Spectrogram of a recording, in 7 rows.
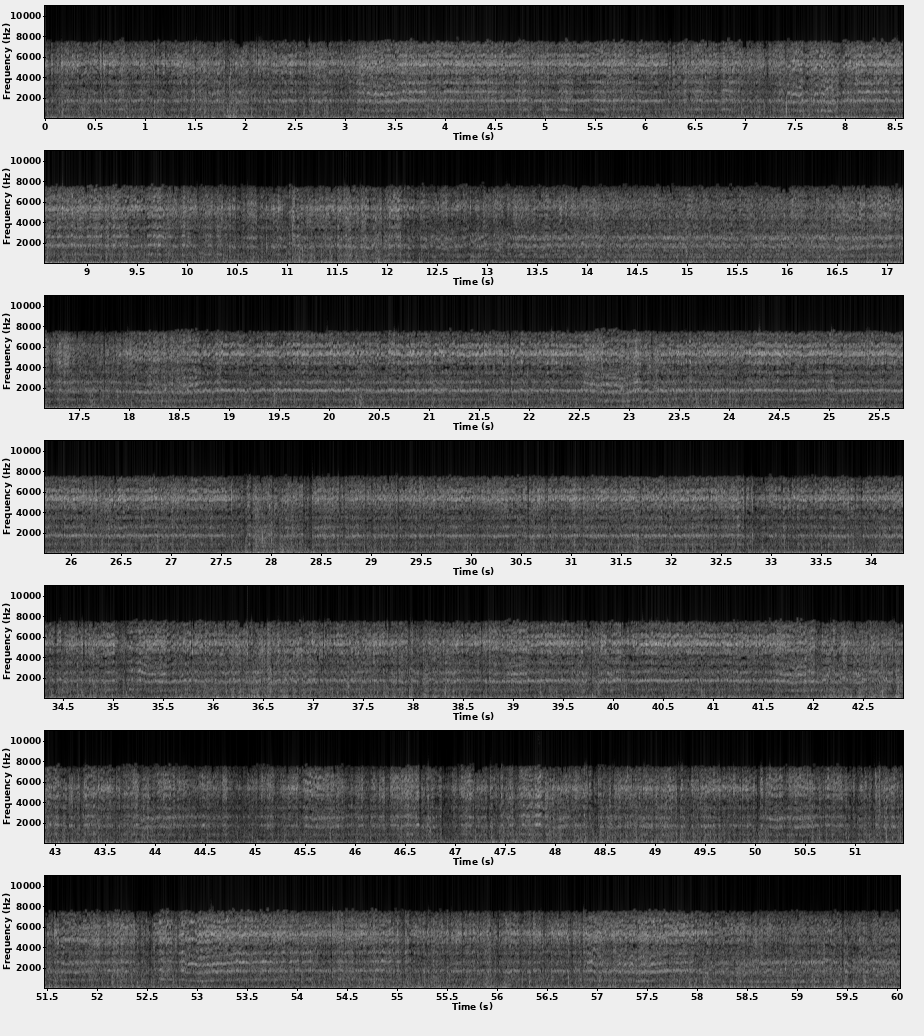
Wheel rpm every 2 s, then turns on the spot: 230, 230, 230, 230, 230, 230, 200, 190, 220, 230, 230, 220, 230, 230, 230, 230, 240, 230, 230, 230, 230, 230, 230, 230, 230, 230, 230, 230, 220, 200.
none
